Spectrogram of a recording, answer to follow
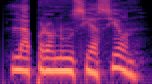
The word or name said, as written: la pronunciación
